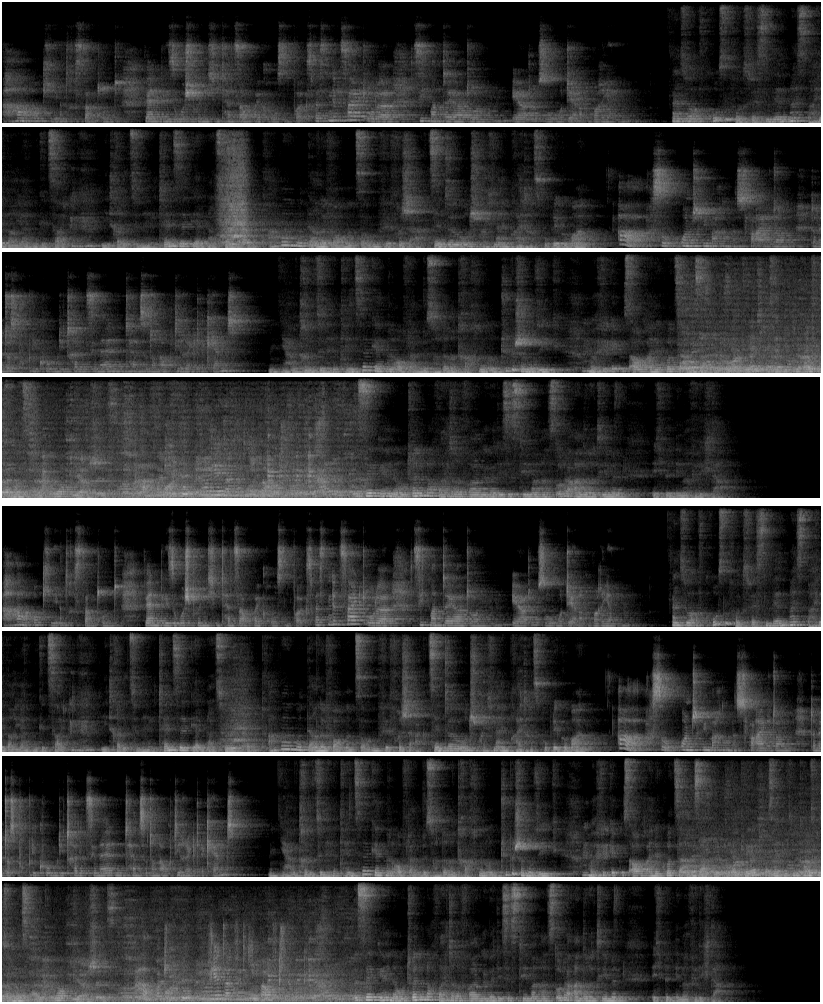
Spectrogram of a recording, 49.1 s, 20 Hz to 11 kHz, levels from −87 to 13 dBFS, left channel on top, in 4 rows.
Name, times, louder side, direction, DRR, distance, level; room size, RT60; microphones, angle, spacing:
voice 1, 0.0-9.4 13.3-13.6 21.5-28.1 33.3-33.7 38.9-41.5, right 3 dB, 80° right, 1 dB, 1.0 m, -37 dB
voice 2, 10.0-21.1 28.6-33.5 33.9-38.5 42.1-47.7, right 2 dB, 40° right, -1 dB, 0.5 m, -33 dB
sound 1, 15.5-22.2 22.6-22.7 23.0-23.7 24.2-24.3, left 10 dB, 80° left, 0.3 m, -43 dB
sound 2, 34.7-42.4, left 2 dB, 25° left, 0.5 m, -32 dB
11.5 x 4.1 x 3.1 m, 1.2 s
head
